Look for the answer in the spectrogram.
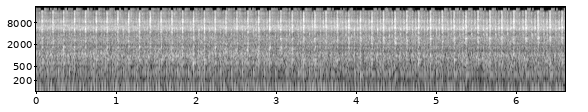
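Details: Liebherr 924 after repair: steady, even diesel beat with a crisp, regular pulse and no knocks or misses; normal running.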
